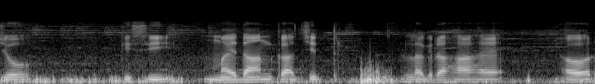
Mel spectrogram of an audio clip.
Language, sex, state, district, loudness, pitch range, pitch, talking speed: Hindi, male, Madhya Pradesh, Katni, -20 LUFS, 105-115 Hz, 110 Hz, 90 wpm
